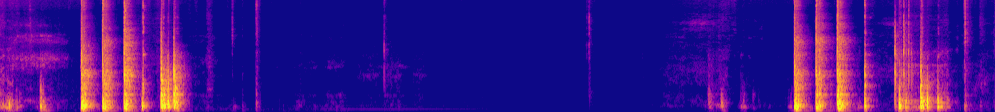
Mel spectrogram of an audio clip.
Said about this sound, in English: Not that often that the Lego hobby involves using a hammer.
